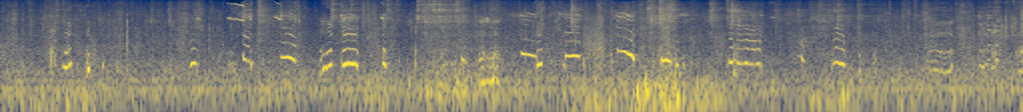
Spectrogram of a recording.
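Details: Several rescue puppies, perhaps shar pei, hound and lab mixes, keep up a busy stream of short, high whining cries and yips, bent and sliding in pitch, scattered across ten seconds above a faint background hum.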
